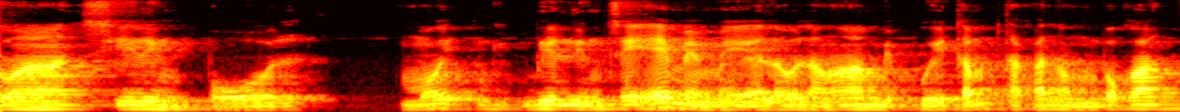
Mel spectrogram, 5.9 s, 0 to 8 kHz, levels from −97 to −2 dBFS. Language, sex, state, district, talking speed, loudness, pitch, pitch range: Mizo, male, Mizoram, Aizawl, 205 wpm, -21 LUFS, 95 Hz, 90-100 Hz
